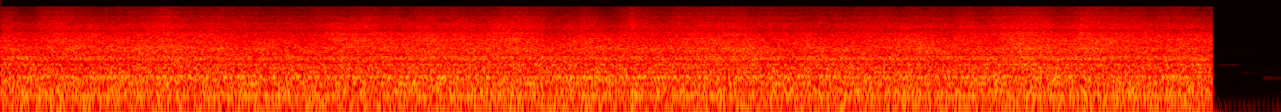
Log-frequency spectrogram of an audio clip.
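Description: A competitor's standby generator running at full load produces a loud, broadband, steady roar with a rushing, wind-like texture throughout, then stops suddenly near the end.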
